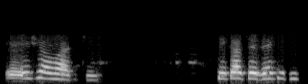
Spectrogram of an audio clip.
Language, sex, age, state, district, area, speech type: Bengali, female, 45-60, West Bengal, Dakshin Dinajpur, urban, conversation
